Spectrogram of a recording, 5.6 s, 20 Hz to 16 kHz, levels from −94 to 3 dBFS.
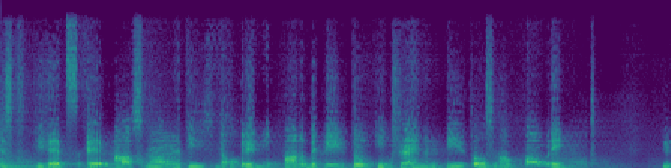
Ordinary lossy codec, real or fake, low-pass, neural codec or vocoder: none; fake; 14.4 kHz; codec, 44.1 kHz, 0.9 kbps, DAC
